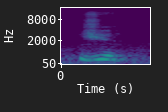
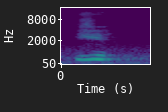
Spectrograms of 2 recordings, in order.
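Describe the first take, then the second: No difference in how they are said.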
